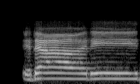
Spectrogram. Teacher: Cuando articulas rareriru, la lengua le está dando un golpe a la zona alveolar · La lengua le está dando un golpe a la zona alveolar. Es una vibrante simple. Pero también puede ser una vibrante múltiple.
